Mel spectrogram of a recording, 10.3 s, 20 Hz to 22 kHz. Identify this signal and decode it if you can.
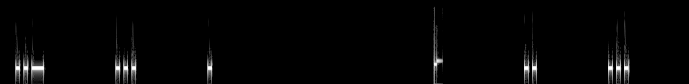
Morse code, heard as a keyed tone, about 20 wpm, spaced as for 7 wpm, 700 Hz. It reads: USE IS
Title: 6x Character Spacing - Top 100 Words - 20wpm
